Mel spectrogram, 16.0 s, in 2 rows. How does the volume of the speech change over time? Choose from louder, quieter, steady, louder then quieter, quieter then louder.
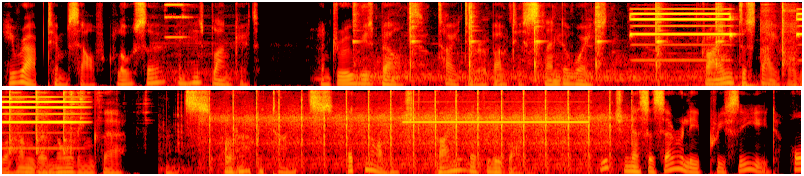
steady.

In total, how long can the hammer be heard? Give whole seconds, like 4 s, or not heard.
11 s.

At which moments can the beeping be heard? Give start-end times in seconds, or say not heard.
1.4-2.5, 6.2-8.9, 12.1-13.9.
